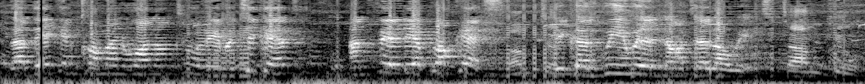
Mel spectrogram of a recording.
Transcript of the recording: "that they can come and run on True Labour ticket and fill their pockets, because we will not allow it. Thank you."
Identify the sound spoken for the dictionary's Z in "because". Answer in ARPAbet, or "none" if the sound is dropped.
Z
